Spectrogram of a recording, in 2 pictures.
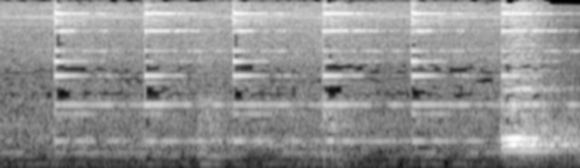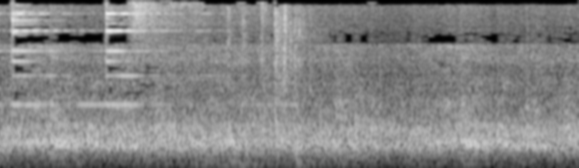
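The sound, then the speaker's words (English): Passenger train number two, the George Washington, on track one at a station, with Cincinnati announced: a bell clangs at a steady, slow pace for several strikes, then gives way to a loud, continuous rumble and hiss as the train moves. “Cincinnati on track one. Train number two, the George Washington.”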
